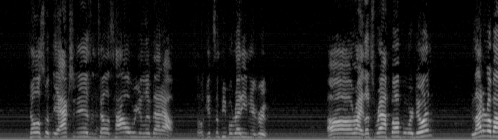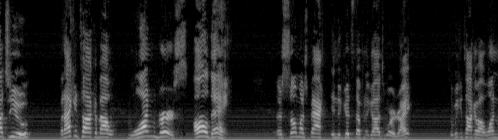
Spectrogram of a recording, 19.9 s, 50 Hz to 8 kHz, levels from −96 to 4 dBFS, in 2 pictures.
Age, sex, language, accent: 40-59, male, English, American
